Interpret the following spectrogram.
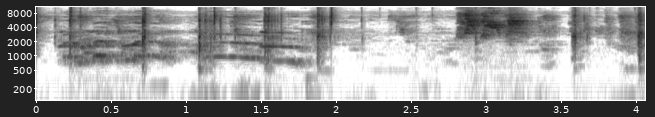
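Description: A chicken pecks pellet feed from a plastic dish in a run of sharp beak-on-plastic clicks, while a rooster crows for about two seconds near the start. There is a short rustle about three seconds in.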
